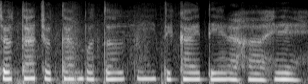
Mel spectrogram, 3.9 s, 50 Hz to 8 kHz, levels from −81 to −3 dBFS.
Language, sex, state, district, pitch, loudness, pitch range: Hindi, female, Arunachal Pradesh, Papum Pare, 230 Hz, -18 LUFS, 225-245 Hz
